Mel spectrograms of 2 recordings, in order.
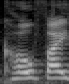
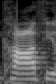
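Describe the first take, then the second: First: It is said as two separate syllables, co-fee. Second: It is said exactly like the drink coffee. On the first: "I always pronounce it Ko-Fi" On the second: "it is supposed to be coffee, like, buy me a coffee"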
